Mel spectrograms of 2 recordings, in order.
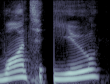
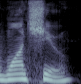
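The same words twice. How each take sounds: First: The t and y sounds stay separate. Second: The t and y blend into a ch sound. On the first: "instead of saying want you" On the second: "like with a t- with a ch"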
